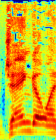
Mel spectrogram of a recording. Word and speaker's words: Django: Is it Django or Django? – The D is silent. – Okay, so Django Unchained from 2012.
